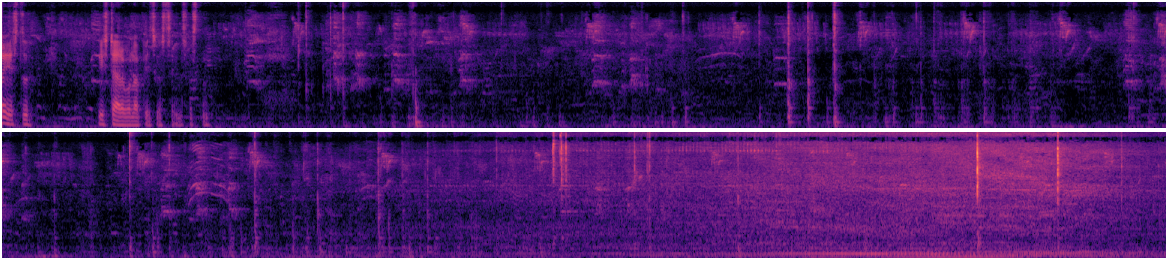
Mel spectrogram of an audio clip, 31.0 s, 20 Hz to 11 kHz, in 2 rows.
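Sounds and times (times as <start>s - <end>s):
screwdriver clicks and squeaks: 22.6s - 24.3s.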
